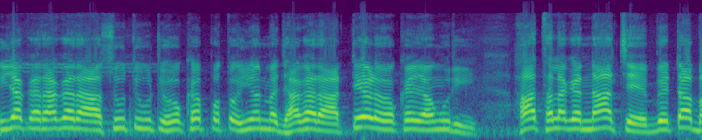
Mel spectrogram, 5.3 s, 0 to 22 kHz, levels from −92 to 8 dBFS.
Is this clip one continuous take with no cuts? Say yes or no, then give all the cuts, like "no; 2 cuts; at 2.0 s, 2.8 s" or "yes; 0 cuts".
yes; 0 cuts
